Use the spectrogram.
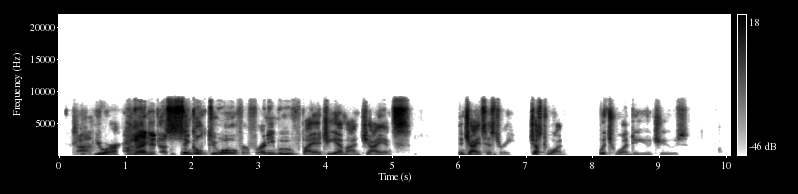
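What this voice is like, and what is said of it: Deep dramatic Mission Impossible-style voice. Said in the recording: “I'm going to read this like a Mission Impossible ... That was a pretty good accent ... Talking with a deep voice”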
